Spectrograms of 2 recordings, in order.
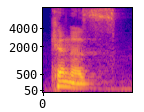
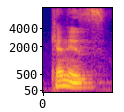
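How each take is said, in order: First: An a vowel follows the n sound. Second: An i vowel follows the n sound. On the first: "the noon in the middle does not have a fatha" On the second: "it does not have a kasra"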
